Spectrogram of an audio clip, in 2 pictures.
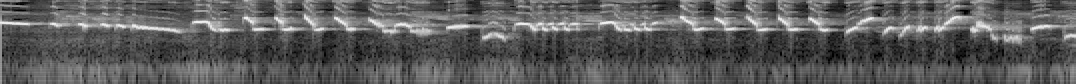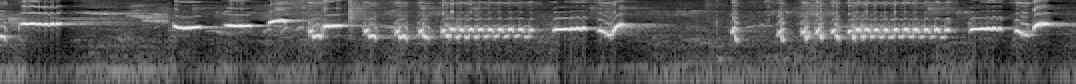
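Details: Lively white-rumped shama song used as a lure, with dense runs of rapid whistled notes, slurred phrases and trills, a brief pause near the middle, then bursts of quick repeated notes.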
